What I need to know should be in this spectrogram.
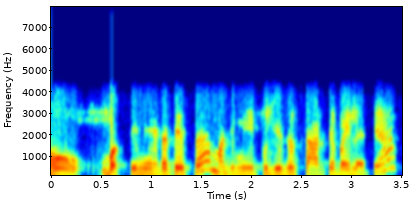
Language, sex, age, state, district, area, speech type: Marathi, female, 30-45, Maharashtra, Buldhana, rural, conversation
